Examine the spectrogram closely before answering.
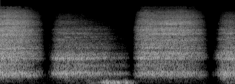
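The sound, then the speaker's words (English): Intense conscious connected breathing, loud rushing breaths following one another in quick succession with almost no gap between them, alone without talk. “it's also more when I talk about the conscious connected breath, it's also more intense breathing, like you,”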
